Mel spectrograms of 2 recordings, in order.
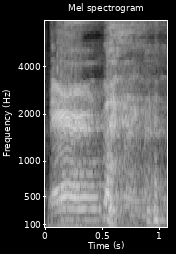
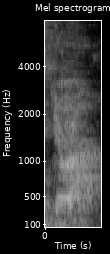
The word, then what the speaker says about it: Duran: You can't say my name, right? Darren. It's Duran.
